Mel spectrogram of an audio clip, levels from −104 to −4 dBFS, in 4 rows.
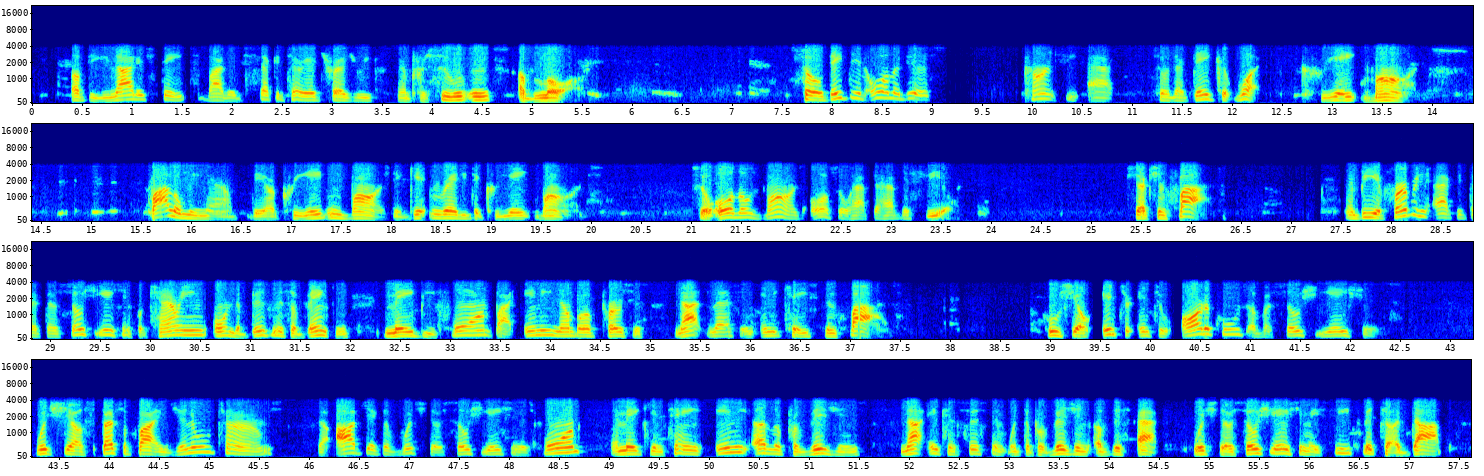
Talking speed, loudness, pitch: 130 wpm, -33 LUFS, 165 Hz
